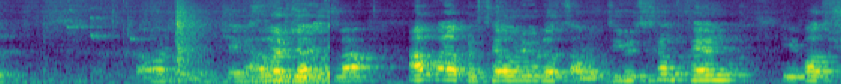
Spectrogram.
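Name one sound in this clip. A man speaks firmly to a group nearby.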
